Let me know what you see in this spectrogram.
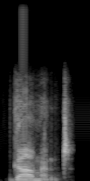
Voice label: "garment", Indian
